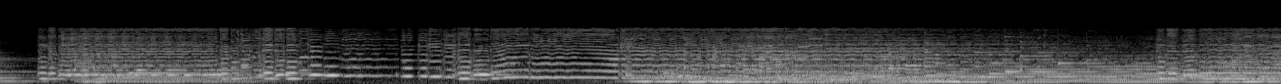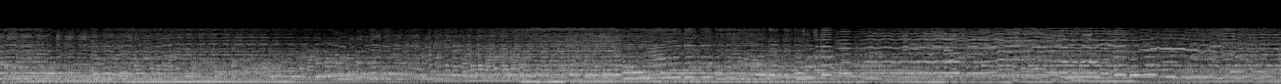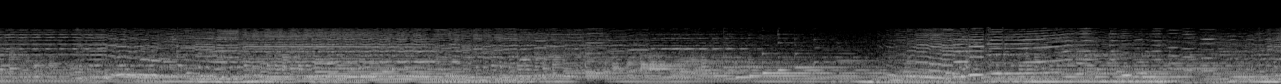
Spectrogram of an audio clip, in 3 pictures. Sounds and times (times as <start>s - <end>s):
Violin, fiddle: 0.0s - 38.4s.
